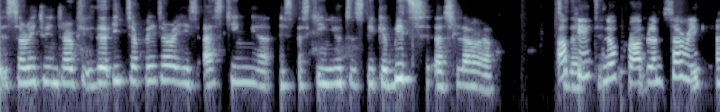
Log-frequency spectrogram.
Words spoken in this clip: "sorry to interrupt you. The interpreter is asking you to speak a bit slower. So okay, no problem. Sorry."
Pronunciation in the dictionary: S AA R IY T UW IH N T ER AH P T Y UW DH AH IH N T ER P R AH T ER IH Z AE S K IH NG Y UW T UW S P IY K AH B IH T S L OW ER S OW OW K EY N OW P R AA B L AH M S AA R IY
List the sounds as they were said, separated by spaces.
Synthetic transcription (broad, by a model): S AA R IY T UW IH N T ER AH P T Y UW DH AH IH N T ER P R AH T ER IH Z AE S K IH NG Y UW T UW S P IY K AH B IH T S L OW ER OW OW EY N OW P R AA B L AH M S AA R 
